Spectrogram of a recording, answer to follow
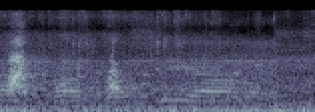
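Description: A dog barking twice, the first bark right at the start and the second a little under a second later, over faint background voices.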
